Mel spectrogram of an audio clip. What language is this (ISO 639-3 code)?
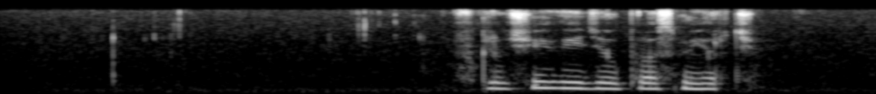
rus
